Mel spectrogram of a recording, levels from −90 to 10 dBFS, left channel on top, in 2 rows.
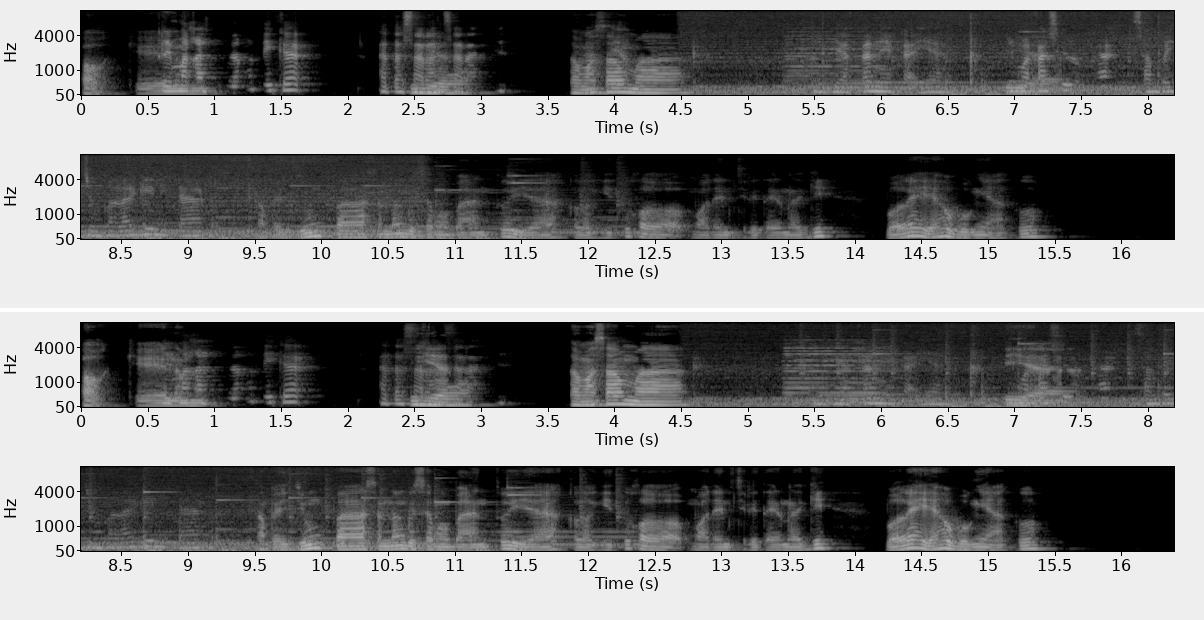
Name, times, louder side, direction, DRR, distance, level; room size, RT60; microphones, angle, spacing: voice 1, 0.0-0.9 2.5-3.0 3.7-4.5 5.7-6.0 6.9-7.5 9.5-13.8 14.2-15.4, right 3 dB, 50° right, 0.6 m, -32 dB
voice 2, 0.6-1.7 2.2-3.0 3.8-4.1 5.5-6.5 6.9-9.1, left 3 dB, 50° left, 0.6 m, -37 dB
sound 1, 4.5-10.8, left 1 dB, 85° left, 2.0 m, -41 dB
sound 2, 5.3-12.4, right 1 dB, 75° right, 2.0 m, -45 dB
11.0 x 4.9 x 4.0 m
head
